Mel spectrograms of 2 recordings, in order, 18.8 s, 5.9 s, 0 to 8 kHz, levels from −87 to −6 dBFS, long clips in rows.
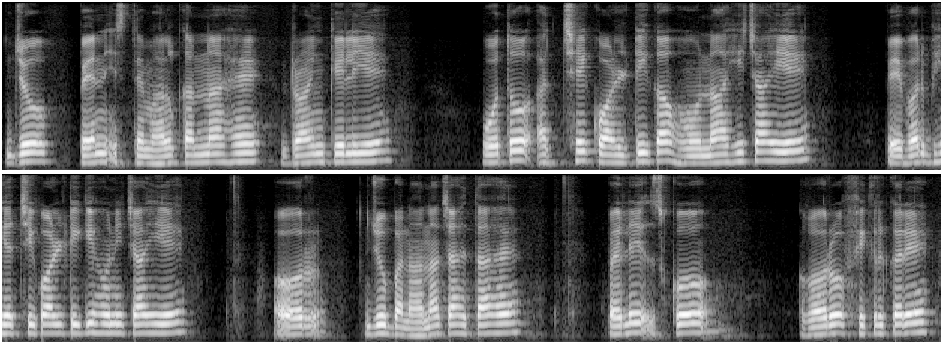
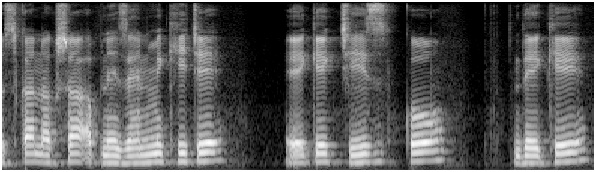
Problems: none marked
